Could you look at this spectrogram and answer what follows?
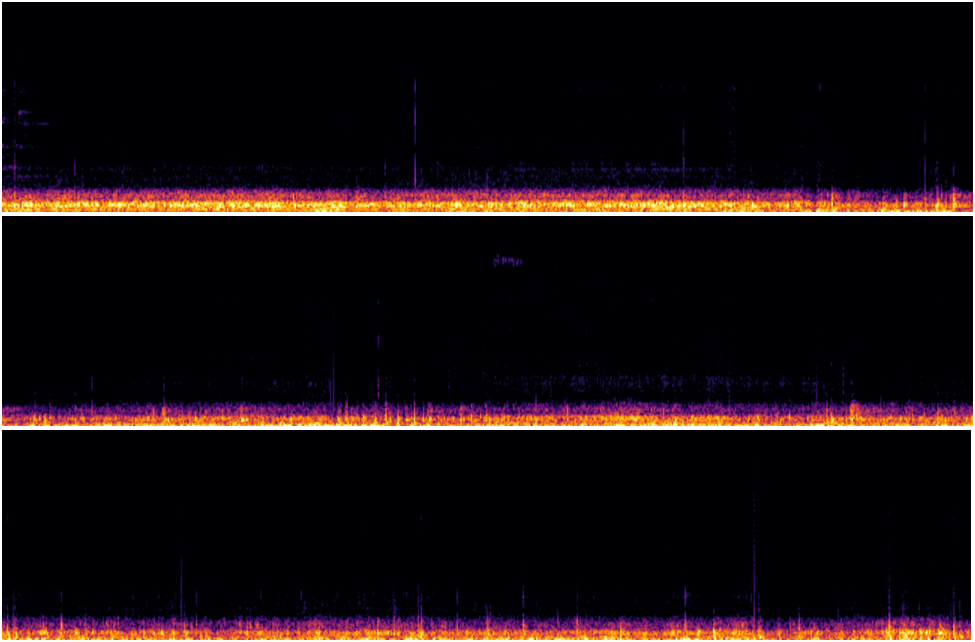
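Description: Cyclocross bike ridden hard: the knobby tyres hum on pavement, then rumble over bumpy grass from about ten seconds in, with the bike frame rattling and scattered knocks.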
